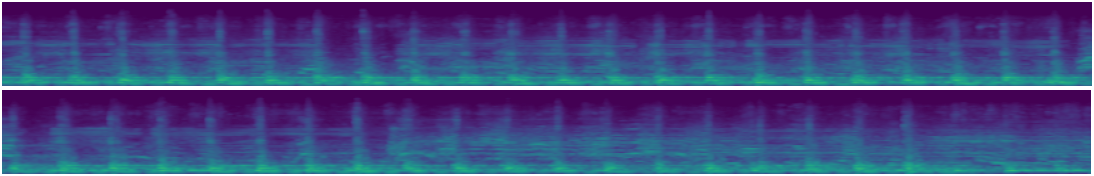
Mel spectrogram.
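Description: Powwow drum group: a large drum struck in a steady, even beat while the singers chant in high, wavering voices.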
